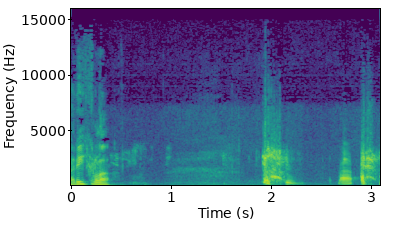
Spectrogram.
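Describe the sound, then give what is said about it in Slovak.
A quick spoken word, then a pause before a few harsh coughs in short bursts from a caller on a phone line, fairly loud, the last two coming in rapid succession. “Aha, korona. Fuj, korona! korona Daj si rúško”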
